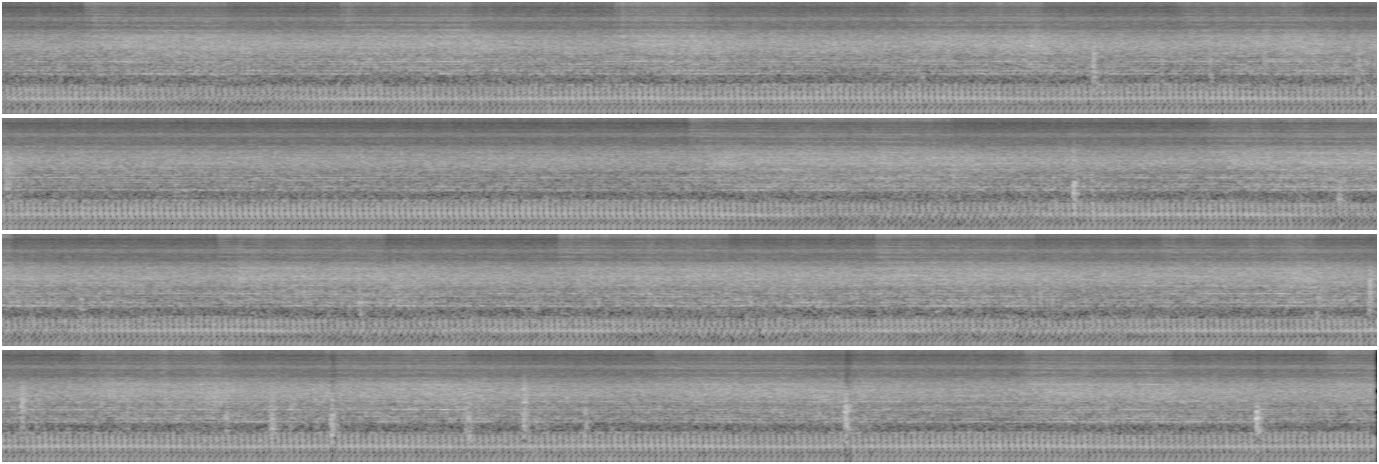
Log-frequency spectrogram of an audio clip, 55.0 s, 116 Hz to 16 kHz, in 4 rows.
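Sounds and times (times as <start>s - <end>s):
sawmill machinery humming: 0.0s - 55.0s.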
